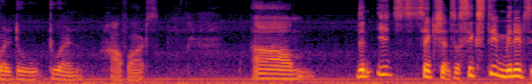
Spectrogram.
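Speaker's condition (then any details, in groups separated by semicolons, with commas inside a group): No condition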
